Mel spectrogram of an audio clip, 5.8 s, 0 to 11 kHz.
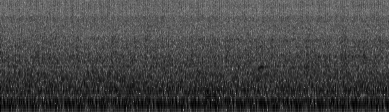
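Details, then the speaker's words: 2002 VW Jetta VR6 idling with lumpy beat and dropped pulse after injector replacement; cylinder 1 injector circuit code persists. Control wire pulses with 3.5 V bias and 12 V supply, so the replacement number one injector is open and bad. "if we have this 12 volts here that means that Tony got a bad injector that's exactly what he has"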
